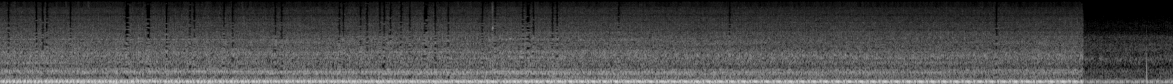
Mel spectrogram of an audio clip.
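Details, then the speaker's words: 2019 Mustang GT Coyote V8 with a Whipple Stage 2 supercharger, checked for typewriter tick at idle: smooth, even low rumble with no tapping or ticking; a quiet, normal idle. "but let's listen to it and see what it sounds like guys this is the quietest gentry coyote I've heard yet"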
